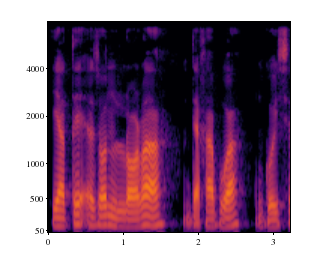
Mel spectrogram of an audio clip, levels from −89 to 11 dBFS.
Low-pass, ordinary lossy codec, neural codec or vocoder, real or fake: 7.2 kHz; none; none; real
